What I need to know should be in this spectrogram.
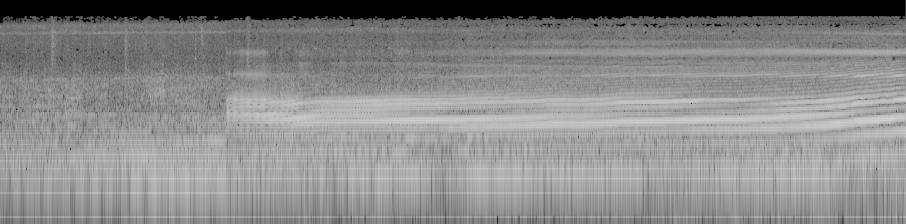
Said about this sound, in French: Avion.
